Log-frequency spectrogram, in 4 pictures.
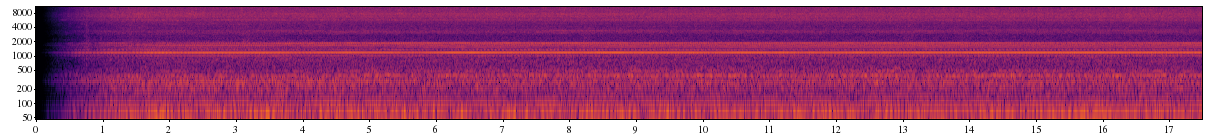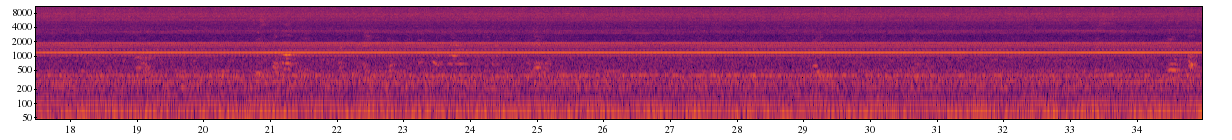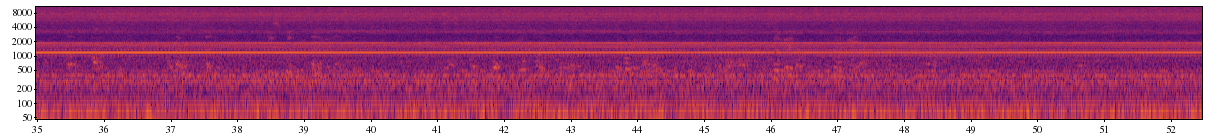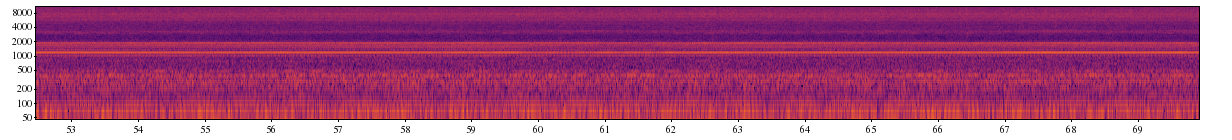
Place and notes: Jacksons of Reading basement, Jacksons Corner, Reading, UK - The engine of the Lamson pneumatic change chute system in the basement of Jackson's department store
Jacksons of Reading was a family-owned department store in Reading opened in 1875 by Edward Jackson. The store was kept in the family, and traded goods to the public until December 2013. After its closure, in January 2014, all of the old shop fittings and fixtures - including the last fully operational pneumatic change chute system in the UK - were offered up for sale by public auction. Folk were invited to enter the store to view all the lots in advance of the "everything must go" sale auction on Saturday 4th January, 2014. The viewing and the auction provided opportunities to explore all the hidden corners and floors of the shop which were closed off while Jacksons was still trading. This is the drone of the engine in the basement which powered the Lamson Engineering pneumatic change chute system (installed in the 1940s); the Lamson change chute system was bought for £900 by the man who has maintained it for the last 20 years.
West Berkshire, UK, 3 January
